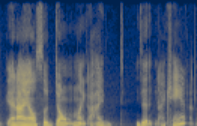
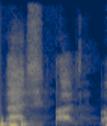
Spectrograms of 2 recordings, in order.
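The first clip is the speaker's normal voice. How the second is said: barely voiced, hesitant stammer; stunned whisper; 15 dB quieter than usual. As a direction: act out being lost for words, under the breath. Her stunned reaction, acted out.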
